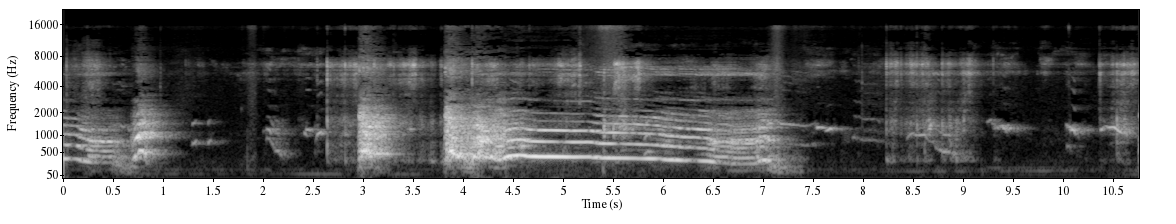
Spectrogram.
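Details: Young female red and white Setter howling toward a fresh litter of red-coated puppies at her breeder's. Short yelps and squeaks lead into a sustained howl lasting about three seconds that slowly slides lower, followed by faint high whimpers.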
